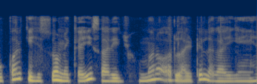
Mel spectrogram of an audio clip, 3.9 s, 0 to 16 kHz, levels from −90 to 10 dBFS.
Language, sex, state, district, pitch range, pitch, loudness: Hindi, male, Jharkhand, Ranchi, 135-190 Hz, 145 Hz, -18 LUFS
